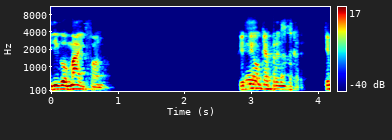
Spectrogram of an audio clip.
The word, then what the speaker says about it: maison: de francés y digo maison. ¿Qué tengo que aprender? ¿Qué me dice el francés indirectamente a través de esa palabra? Que la unión de la letra A más I se pronuncia E, por ejemplo.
